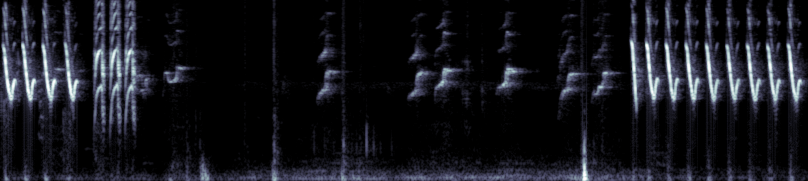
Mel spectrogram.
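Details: Male black-winged starling in gacor song, played to train young starlings: rapid swooping whistles and doubled notes open and close, separated by soft scattered chirps, clicks and a sharp knock, with a faint low hum.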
